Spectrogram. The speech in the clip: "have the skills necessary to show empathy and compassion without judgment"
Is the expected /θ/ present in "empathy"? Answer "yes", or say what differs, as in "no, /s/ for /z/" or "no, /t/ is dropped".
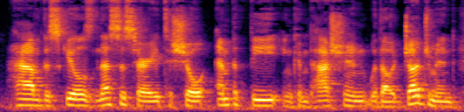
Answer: yes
